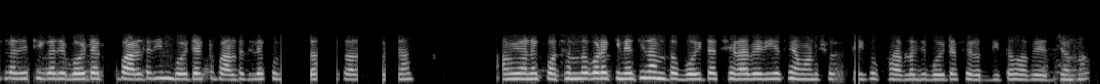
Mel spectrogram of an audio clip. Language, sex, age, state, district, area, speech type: Bengali, female, 45-60, West Bengal, Darjeeling, urban, conversation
